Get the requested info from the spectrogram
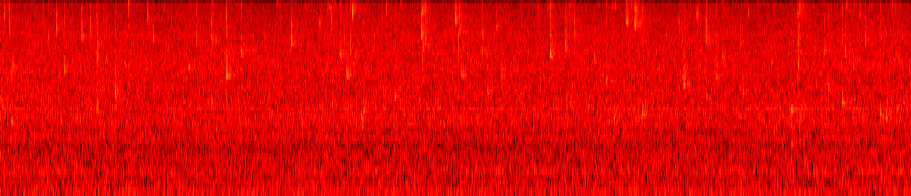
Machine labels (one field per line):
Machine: pump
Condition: normal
